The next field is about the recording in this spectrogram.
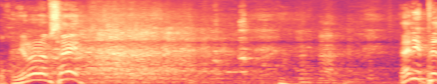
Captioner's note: audience laughing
